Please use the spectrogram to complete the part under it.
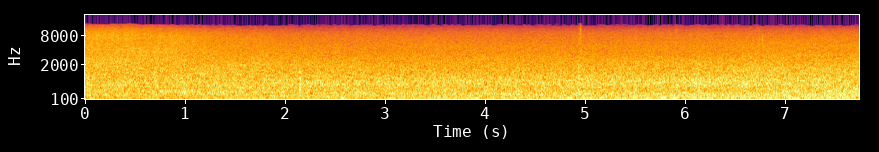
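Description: A shallow stream rushes and gurgles over stones.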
